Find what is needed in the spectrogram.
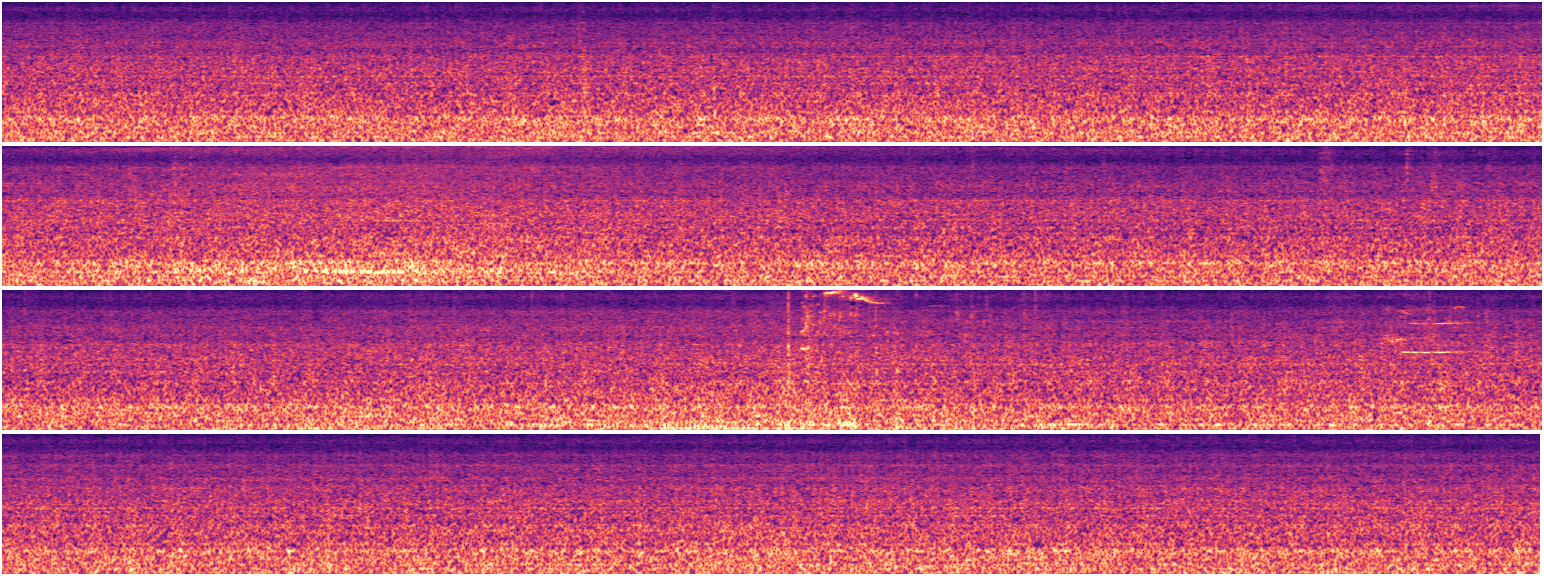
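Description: Steady background rumble of vehicle engines and traffic, unchanging throughout, with a short sharp click about two-thirds of the way through.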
